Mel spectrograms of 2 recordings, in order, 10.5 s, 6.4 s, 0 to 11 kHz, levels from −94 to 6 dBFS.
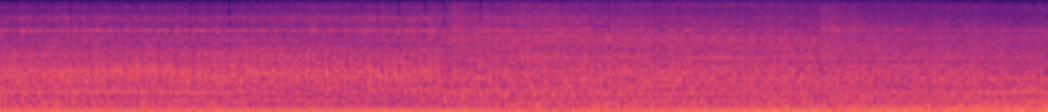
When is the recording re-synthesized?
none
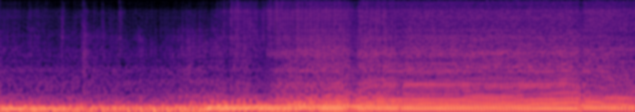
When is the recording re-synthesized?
0.0-4.0

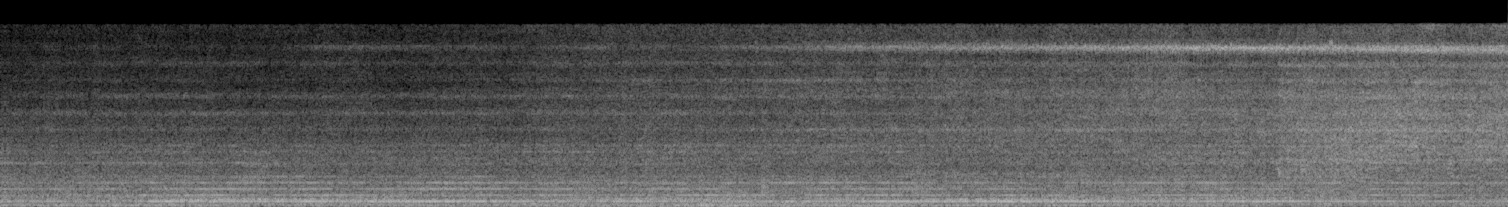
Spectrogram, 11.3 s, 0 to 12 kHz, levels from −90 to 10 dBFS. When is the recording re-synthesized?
0.0-0.5; 6.8-10.2

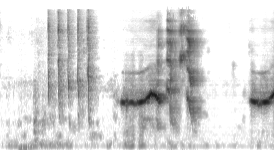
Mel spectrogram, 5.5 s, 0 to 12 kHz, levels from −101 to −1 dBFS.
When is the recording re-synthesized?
2.5-5.5

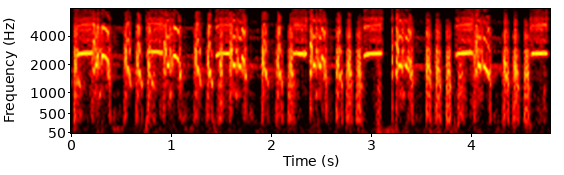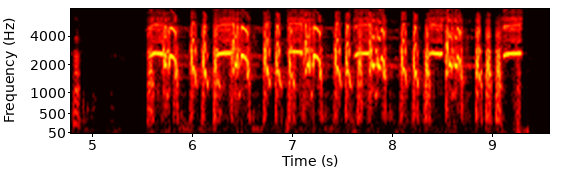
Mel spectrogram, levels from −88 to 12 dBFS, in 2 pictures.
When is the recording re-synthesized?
2.0-2.6; 3.2-5.7

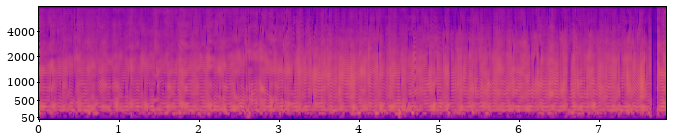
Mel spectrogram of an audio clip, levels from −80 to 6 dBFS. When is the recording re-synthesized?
0.0-7.8

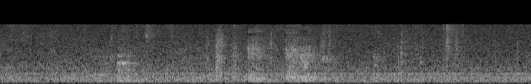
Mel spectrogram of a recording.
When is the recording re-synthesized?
2.7-4.7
